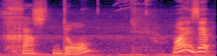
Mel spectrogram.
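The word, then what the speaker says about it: חַסְדּוֹ: over here is not exactly pronounced cassette it's pronounced cast dough why is that pronounced cast dough okay this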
